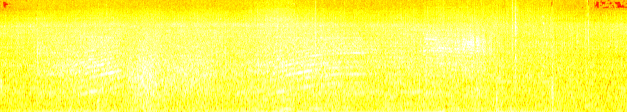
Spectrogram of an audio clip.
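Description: Car engine running with a low rumble, its pitch rising twice as it revs. The rumble stops about a second before the end, with a couple of sharp clicks just before it.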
